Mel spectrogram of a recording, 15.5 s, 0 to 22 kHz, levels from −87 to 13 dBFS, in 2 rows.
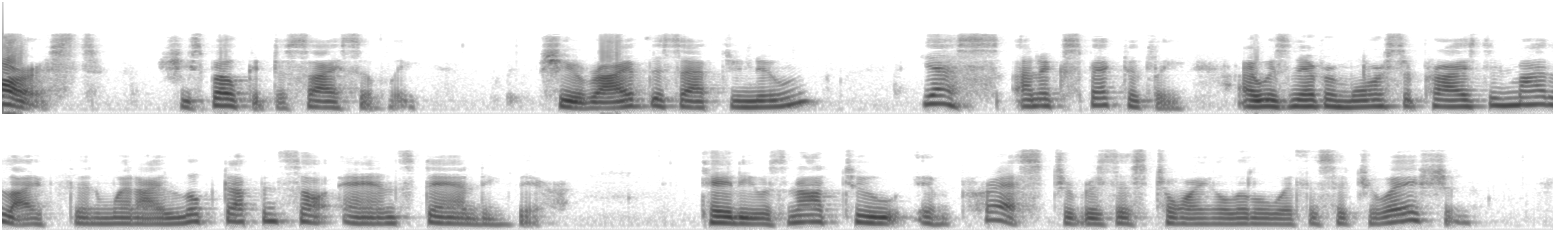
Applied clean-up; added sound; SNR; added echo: none; none; none; none.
